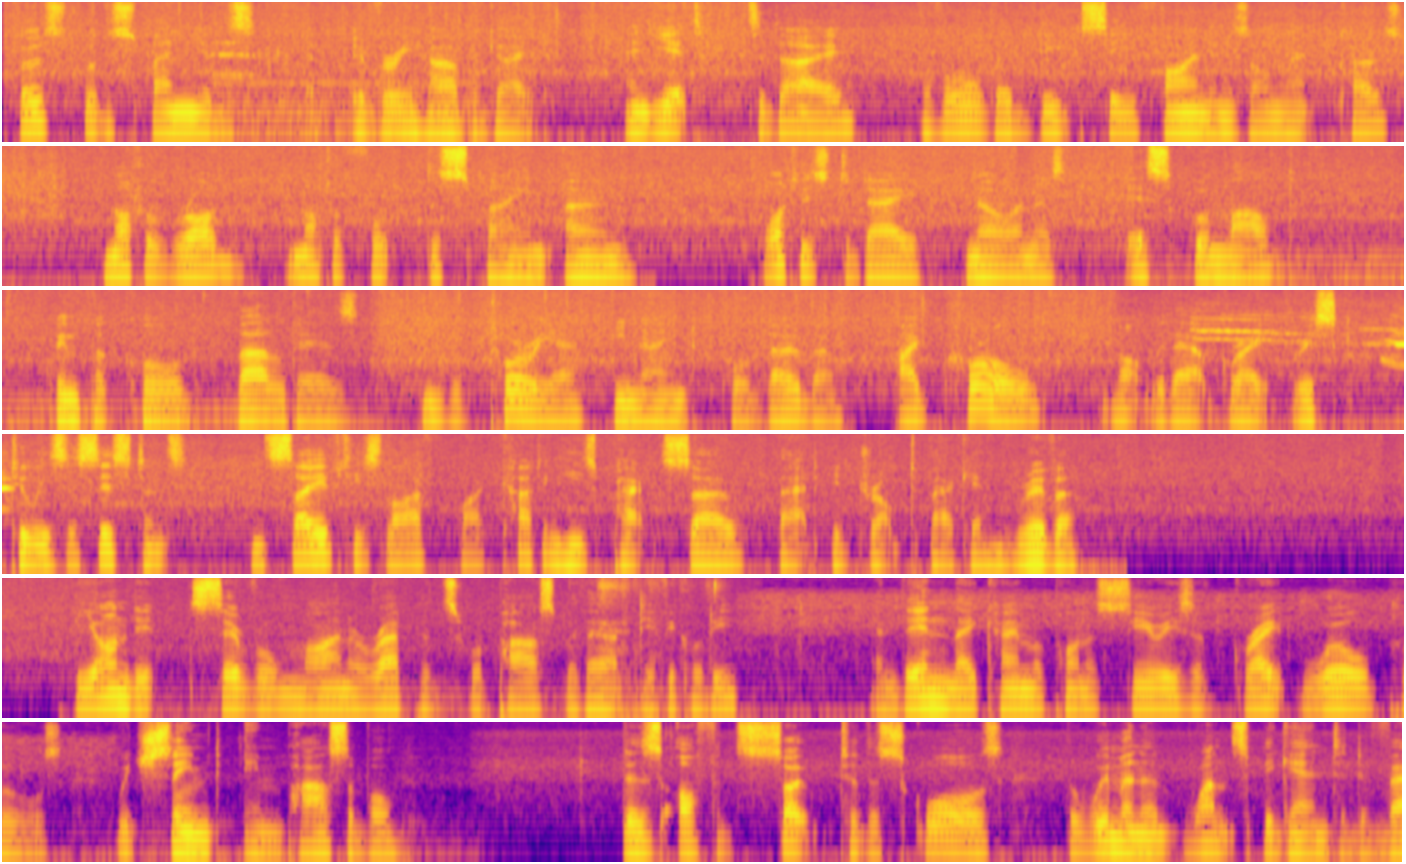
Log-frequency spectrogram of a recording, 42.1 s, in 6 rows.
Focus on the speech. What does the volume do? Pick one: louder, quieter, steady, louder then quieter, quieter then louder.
steady.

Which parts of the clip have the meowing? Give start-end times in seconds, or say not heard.
1.0-2.5, 19.9-21.1, 31.0-31.6.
